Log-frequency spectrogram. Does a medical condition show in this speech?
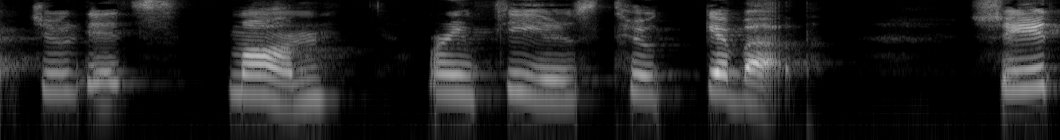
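Yes: cerebral palsy; affects muscles.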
